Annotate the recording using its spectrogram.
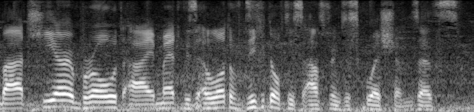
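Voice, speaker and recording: A man in a Russian accent at a medium pitch and moderate pace, with music in the background. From eastern Ukraine. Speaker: vlogger. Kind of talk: casual explainer monologue. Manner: hesitant, with fillers.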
